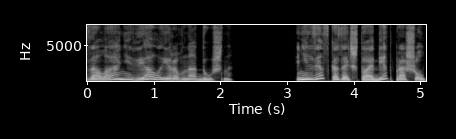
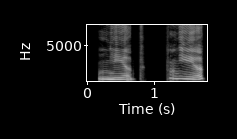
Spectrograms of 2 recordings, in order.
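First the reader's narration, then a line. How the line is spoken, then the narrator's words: Whimpered. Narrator (Russian): захныкал Дэви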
